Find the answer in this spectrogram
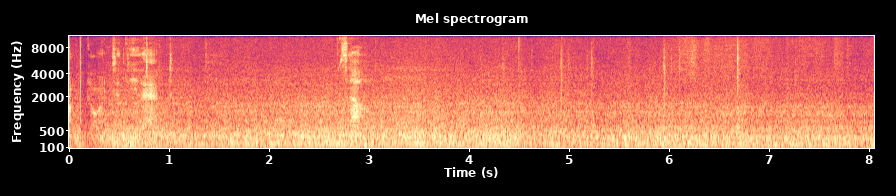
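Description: Steady low rumble of road and engine noise heard inside the cabin of a moving car.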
